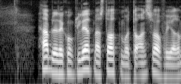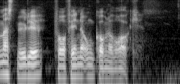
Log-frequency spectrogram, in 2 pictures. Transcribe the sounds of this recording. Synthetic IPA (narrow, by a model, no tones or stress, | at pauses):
hæːʁbliːd̪eːkʰʊŋklʉd̪eːʁt̪meːɑt̪st̪ɑːt̪n̩mɔt̪ʰɑːɑnsʋɑːʁfɔʁojøːʁəmɛst̪mʉːlɪfɔʁoːfɪnːəʊmɡʰɔmənɑːʋʁɑ̰ːk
